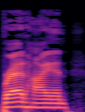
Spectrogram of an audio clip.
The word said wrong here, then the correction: Braden Hyen: I know I'm saying that wrong. It's Braid Hyen, right? – Braden Hyen. – Yeah.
